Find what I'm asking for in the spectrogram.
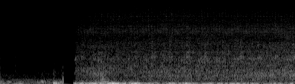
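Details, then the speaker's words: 2007-2010 Mercedes Sprinter NCV3 diesel idling on a test run after reseating the separated turbo resonator and intercooler pipes; before, air was audibly escaping; now a steady low rumble with no hiss, sounding significantly better. "that sounds significantly better we went to look at it it sounded like there was a lot of air escaping and I think that pushing the resonator pieces together really helped quiet it down"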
